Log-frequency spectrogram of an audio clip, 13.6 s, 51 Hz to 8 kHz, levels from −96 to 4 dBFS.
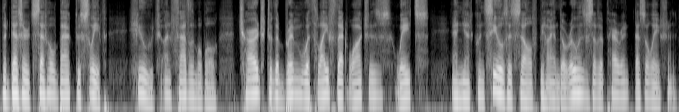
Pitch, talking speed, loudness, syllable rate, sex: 100 Hz, 120 wpm, -20 LUFS, 3.7 syllables/s, male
